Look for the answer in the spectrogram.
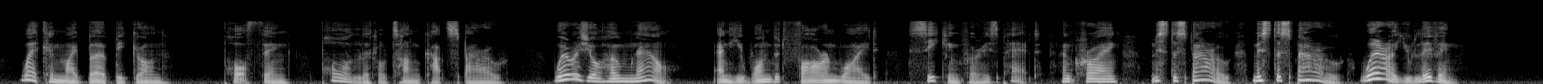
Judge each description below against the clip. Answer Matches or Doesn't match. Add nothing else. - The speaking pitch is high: Doesn't match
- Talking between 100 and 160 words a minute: Matches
